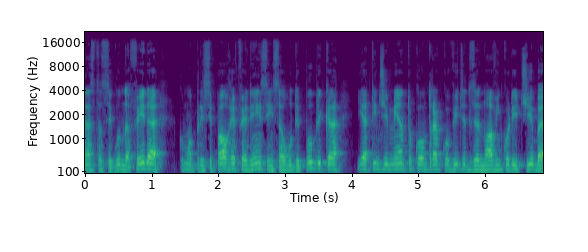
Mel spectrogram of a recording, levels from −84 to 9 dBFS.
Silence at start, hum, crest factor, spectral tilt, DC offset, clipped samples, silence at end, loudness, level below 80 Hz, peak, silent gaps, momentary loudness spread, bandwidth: 0 s; none; 18 dB; -6.5 dB/octave; under 0.1%; under 0.1%; 0 s; -24 LUFS; -64 dBFS; -6 dBFS; none; 7 LU; 17 kHz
